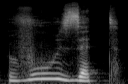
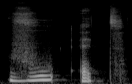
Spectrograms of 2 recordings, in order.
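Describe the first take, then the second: First: A z sound links the two words. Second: The two vowel sounds meet with no link. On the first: The speaker calls it right. "you heard me pronounce" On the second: The speaker calls it wrong. "and not"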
